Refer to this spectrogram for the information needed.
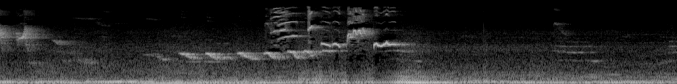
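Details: Orange-headed thrush singing loosely and loudly, meant to prompt birds that have gone quiet: a sequence of descending whistled notes flowing into a dense burst of rapid chatter, then quieter, against a constant low hum.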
